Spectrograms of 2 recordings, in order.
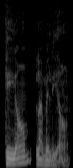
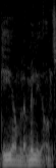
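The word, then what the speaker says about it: Guillaume Le Million: meant only one thing Guillaume La million if it doesn't rhyme you're not pronouncing it right out of the dazzling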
